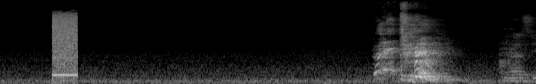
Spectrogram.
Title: dad sneeze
